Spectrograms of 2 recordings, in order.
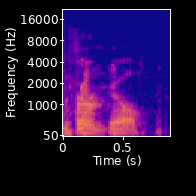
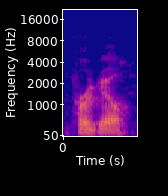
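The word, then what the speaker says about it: Purrgil: Pronounced Purgil. Purgil.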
